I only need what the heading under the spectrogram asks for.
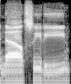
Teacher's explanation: ناصرین میں صاد موٹا ہوگا, اگرچہ اس کے نیچے زیر ہے لیکن اس کے باوجود ہم اس کو موٹا رکھیں گے. ناصرین سین نہیں بنائیں گے, اس کو صاد ہی رکھیں گے.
